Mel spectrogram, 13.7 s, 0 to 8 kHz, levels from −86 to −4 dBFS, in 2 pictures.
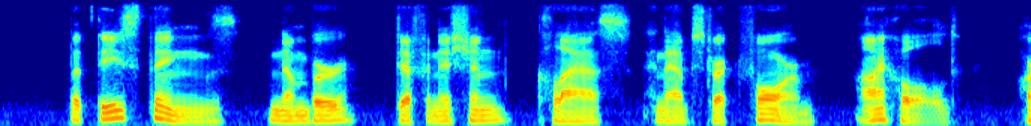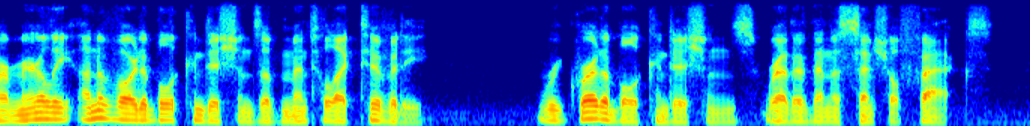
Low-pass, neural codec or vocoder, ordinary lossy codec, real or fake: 7.2 kHz; none; Opus, 16 kbps; real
